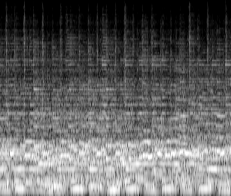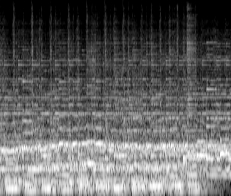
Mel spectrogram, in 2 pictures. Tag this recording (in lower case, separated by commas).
musical instrument, guitar, violin, music, banjo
